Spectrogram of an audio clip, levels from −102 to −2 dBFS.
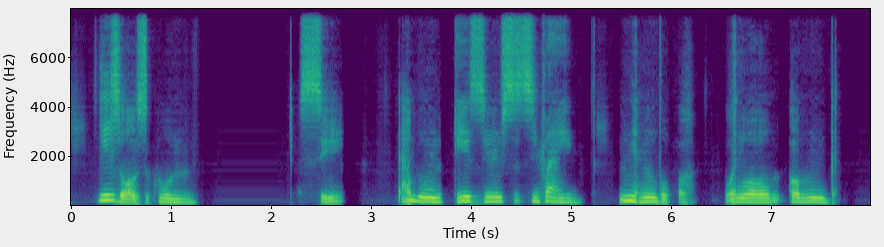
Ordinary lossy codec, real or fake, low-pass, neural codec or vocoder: none; fake; none; codec, 16 kHz, 0.5 kbps, FreqCodec, larger model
